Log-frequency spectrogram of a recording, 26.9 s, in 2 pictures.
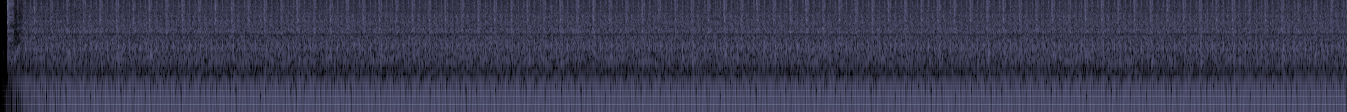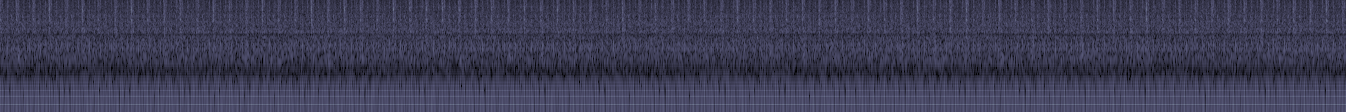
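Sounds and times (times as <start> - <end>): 
film projector running in slow motion: 0.0 - 26.9.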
